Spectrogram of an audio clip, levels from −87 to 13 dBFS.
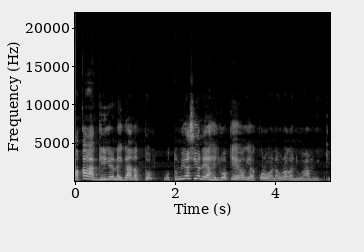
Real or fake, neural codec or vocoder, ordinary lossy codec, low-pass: fake; vocoder, 44.1 kHz, 128 mel bands every 512 samples, BigVGAN v2; none; 19.8 kHz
